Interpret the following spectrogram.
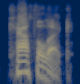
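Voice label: "catholic", American English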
